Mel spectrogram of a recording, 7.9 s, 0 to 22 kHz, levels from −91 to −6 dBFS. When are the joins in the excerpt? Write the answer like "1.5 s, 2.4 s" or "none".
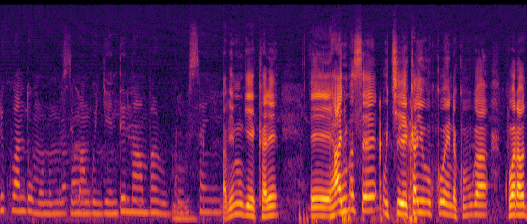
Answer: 3.4 s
